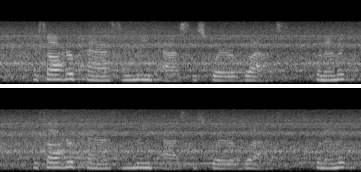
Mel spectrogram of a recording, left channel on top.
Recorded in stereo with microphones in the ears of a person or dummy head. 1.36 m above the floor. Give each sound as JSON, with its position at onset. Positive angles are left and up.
{"t": 0.3, "sound": "a woman speaking", "side_deg": 20, "distance_m": 1.7}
